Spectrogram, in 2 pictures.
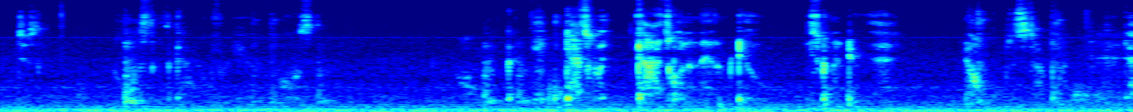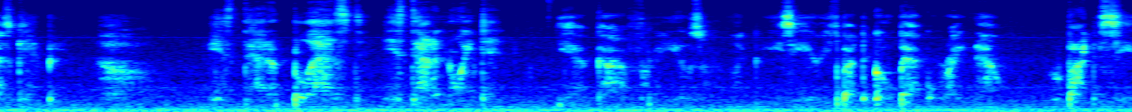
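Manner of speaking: very soft, breathy whisper throughout. Retelling what people around said about the speaker: imitating people whispering. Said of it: "I don't know if you can hear me whispering".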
